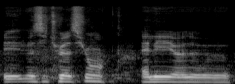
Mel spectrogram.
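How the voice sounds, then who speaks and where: A man's voice: medium pitch, fairly even intonation, a little slow, darkish tone, far from the mic. A man asking interview questions conversationally, searching a little for his phrasing, recorded slightly away from the microphone. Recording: off-mic, crowd murmur behind.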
